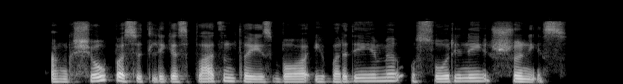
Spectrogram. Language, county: Lithuanian, Kaunas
